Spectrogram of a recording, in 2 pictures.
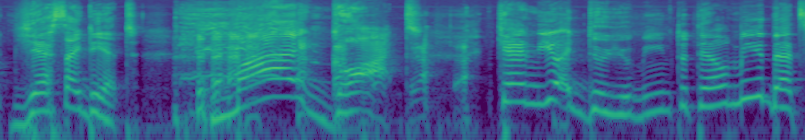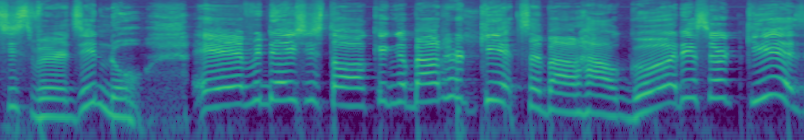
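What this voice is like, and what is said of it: Chamorro auntie accent impression. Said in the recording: “Do your Auntie Coco Chamorro accent.”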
